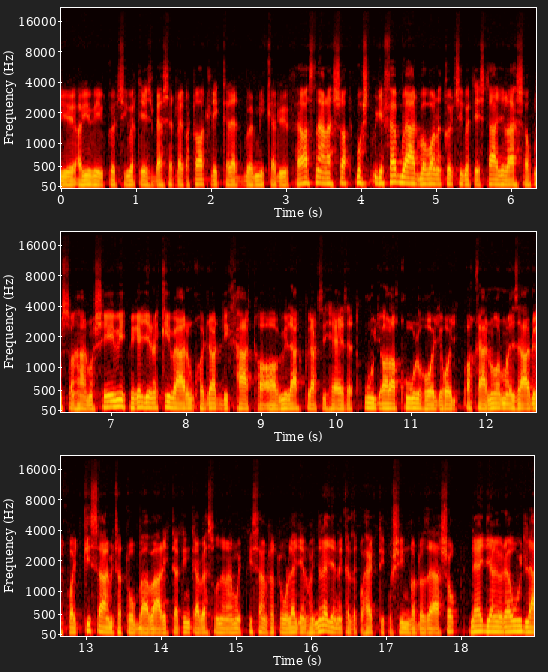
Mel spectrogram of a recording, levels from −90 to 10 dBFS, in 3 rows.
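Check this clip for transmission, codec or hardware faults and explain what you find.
Three faults are audible: a coarse, undithered quantisation grain, a speech-oriented noise suppressor running on non-speech sound, and eight passages where that suppressor pulls sound down hard.

Low bit depth without dither runs through the whole clip. The grain sits roughly 40 dB below the signal and rises and falls with it. The rounding error tracks the waveform rather than forming a steady hiss, so quiet passages turn gritty and the faintest parts sputter between steps. That fits truncation to about 8 bits with no dither.

The noise suppressor applied to music or sounds is active throughout. A speech-tuned suppressor treats held tones, ambience and decays as noise and attenuates them. Sharp onsets pass while the sustained portions behind them are pulled down. The gain swings by roughly 10 dB, so the sound pumps and thins rather than holding a steady level, and tails are clipped short instead of fading naturally.

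Sound cut by the noise suppressor occurs at 0.57–3.16 s, 3.82–4.18 s, 8.1–8.98 s, 9.51–10.92 s, 12.69–14.24 s, 15.06–15.6 s, 16.41–17.08 s and 17.9–18.12 s. In each span the suppressor classed the material as noise and cut it deeper than the rest, by about 10 dB (about 9 dB at 8.1 s). The sound audibly sinks. The first span is the longest, with about one and a half seconds affected.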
